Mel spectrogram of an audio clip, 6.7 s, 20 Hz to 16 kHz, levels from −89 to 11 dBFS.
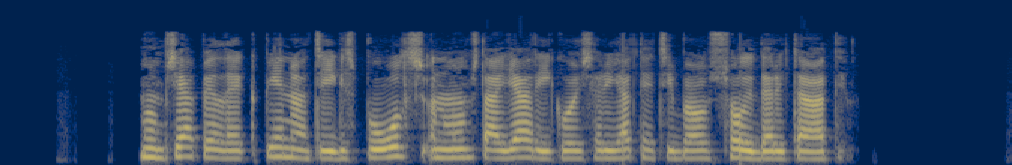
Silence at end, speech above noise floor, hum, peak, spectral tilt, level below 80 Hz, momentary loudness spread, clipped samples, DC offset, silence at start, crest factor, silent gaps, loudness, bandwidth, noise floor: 1.15 s; over 75 dB; none; 0 dBFS; -4.5 dB/octave; -62 dBFS; 5 LU; under 0.1%; under 0.1%; 0.95 s; 16 dB; none; -16 LUFS; 8 kHz; under -90 dBFS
